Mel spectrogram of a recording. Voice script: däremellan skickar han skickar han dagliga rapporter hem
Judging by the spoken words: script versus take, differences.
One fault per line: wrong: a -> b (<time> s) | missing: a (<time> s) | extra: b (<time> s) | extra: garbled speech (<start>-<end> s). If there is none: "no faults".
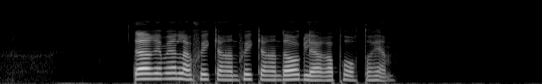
no faults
